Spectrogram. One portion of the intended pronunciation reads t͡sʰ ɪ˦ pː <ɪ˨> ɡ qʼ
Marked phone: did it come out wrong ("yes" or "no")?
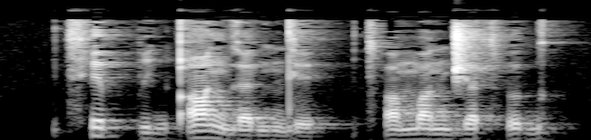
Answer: yes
